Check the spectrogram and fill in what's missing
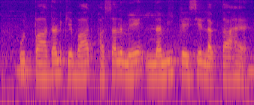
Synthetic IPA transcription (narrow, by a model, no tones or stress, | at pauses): ʊt̪paːd̪ənkebaːd̪pʰɐsəlmẽnɐmikɐɪselɐɡt̪aɦɛː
